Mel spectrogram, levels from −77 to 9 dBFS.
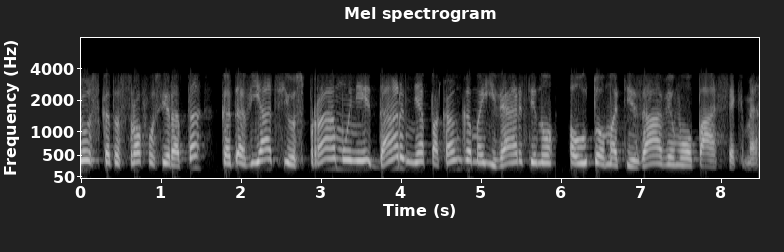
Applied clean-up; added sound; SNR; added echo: none; none; none; none.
